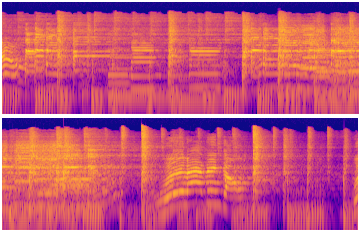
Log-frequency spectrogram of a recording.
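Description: Live electric blues band playing an instrumental stretch: electric guitars, bass guitar and drum kit with a steady beat, and a blues harmonica with bending notes near the end.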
